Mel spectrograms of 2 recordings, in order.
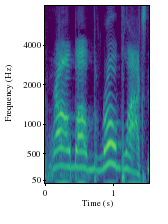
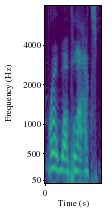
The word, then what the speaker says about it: Roblox: Don't say that wrong. Every kid will say Roblox, not Roblox.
